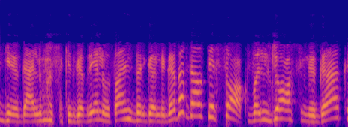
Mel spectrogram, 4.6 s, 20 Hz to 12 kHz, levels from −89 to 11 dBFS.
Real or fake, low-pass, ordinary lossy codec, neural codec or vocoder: fake; 9.9 kHz; MP3, 32 kbps; vocoder, 22.05 kHz, 80 mel bands, Vocos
